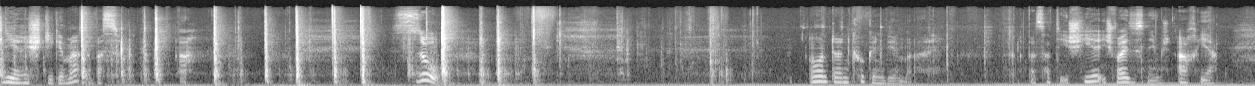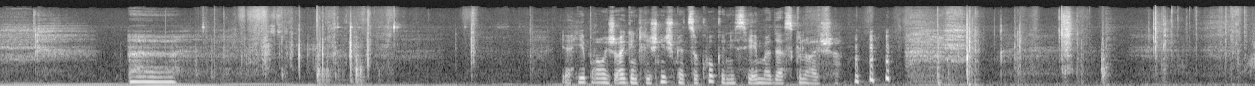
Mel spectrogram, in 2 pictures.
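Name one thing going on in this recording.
Sheets of paper rustle and slide as they are handled.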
